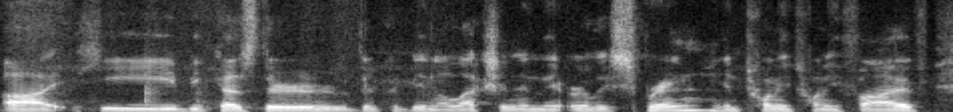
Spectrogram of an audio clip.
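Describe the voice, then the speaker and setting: With a Canadian accent and a normal speaking voice, this speaker talks at a fairly quick pace in a dry, close sound with no echo. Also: man. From Canada. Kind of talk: casual chat.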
